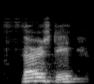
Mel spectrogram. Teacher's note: Tuesday doesn't have the tongue going out.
